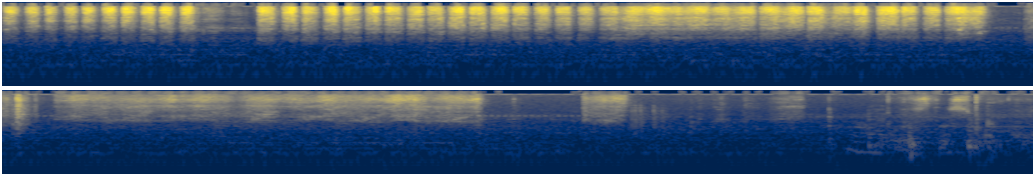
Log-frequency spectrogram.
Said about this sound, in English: So let me sand it very quickly. Light sanding.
